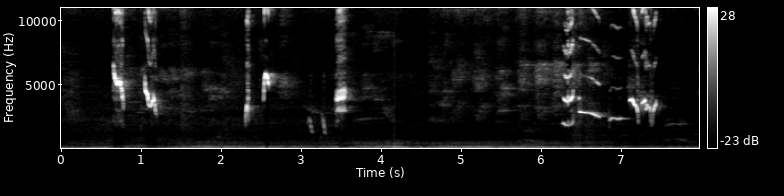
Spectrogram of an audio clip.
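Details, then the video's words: Oriental magpie-robin in emotional song aimed at provoking rivals to sing: sparse sharp whistles and short chirps separated by pauses, a few downslurred notes, against a louder low rumble. "SUITAN KACER NGEPLAY EMOSI MEMANCING LAWAN IKUTAN BUNYI"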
